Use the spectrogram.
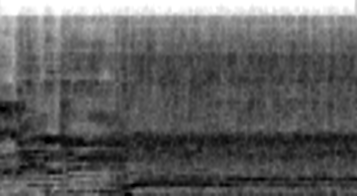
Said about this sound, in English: Are they applauding? Yes.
